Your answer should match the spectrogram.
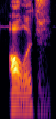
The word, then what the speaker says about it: Allitz: Did I pronounce that correctly? Allitz. Okay.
